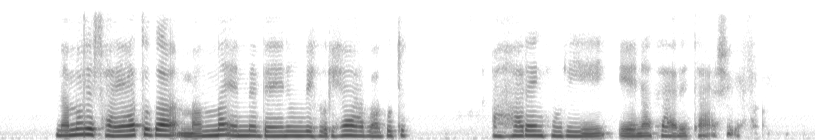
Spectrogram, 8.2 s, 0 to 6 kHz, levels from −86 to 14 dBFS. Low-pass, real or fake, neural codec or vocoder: 5.4 kHz; fake; autoencoder, 48 kHz, 32 numbers a frame, DAC-VAE, trained on Japanese speech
